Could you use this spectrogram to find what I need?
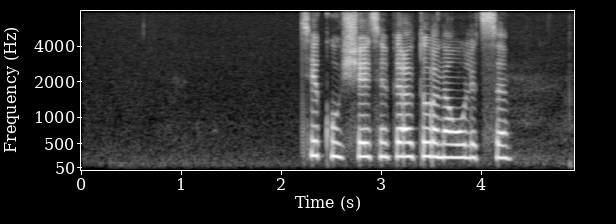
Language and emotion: Russian, neutral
